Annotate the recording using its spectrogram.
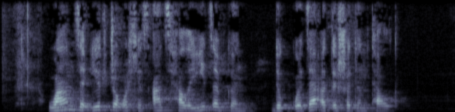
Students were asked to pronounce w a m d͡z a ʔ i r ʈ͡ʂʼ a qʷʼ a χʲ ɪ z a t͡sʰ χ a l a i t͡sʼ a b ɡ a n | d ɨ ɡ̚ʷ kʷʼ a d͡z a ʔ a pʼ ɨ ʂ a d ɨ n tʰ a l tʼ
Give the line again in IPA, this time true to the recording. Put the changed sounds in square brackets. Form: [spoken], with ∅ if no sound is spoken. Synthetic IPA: w a [n] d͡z a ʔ i r ʈ͡ʂʼ a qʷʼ a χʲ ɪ z a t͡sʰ [ħ] a l a i t͡sʼ a b ɡ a n | d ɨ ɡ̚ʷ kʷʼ a d͡z a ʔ a [tʼ] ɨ ʂ a d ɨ n tʰ a l tʼ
